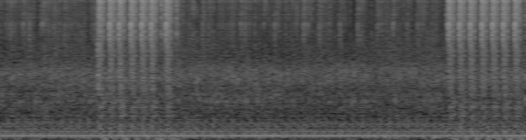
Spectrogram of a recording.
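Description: A plane's machine guns fire in rapid bursts.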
